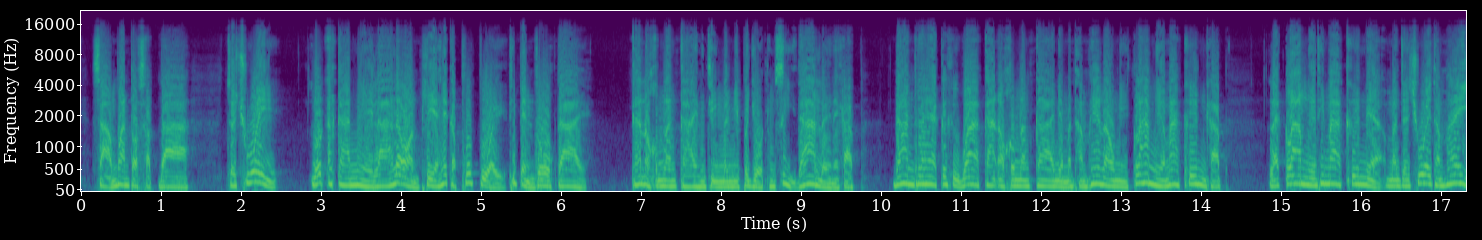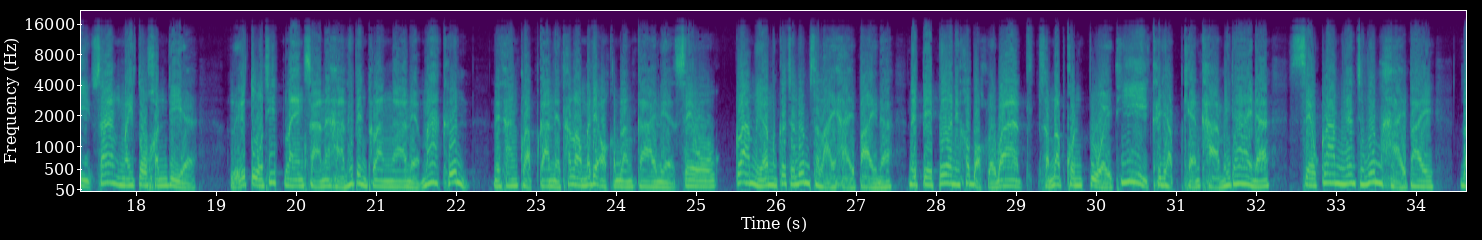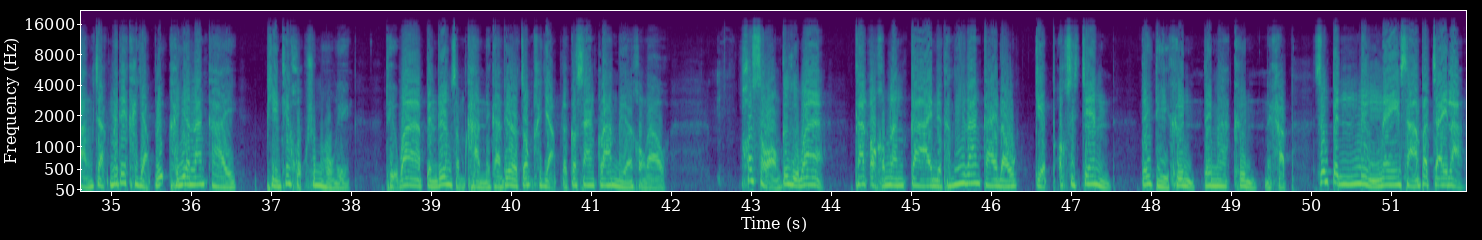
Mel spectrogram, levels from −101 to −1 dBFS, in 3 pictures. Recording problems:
distortion; heavy; 5 dB below the speech
garbled, watery; slightly

